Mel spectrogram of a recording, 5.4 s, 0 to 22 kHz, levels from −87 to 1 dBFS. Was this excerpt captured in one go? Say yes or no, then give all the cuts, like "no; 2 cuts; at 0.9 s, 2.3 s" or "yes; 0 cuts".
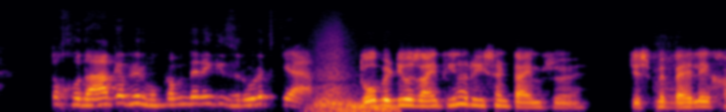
no; 1 cut; at 2.4 s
